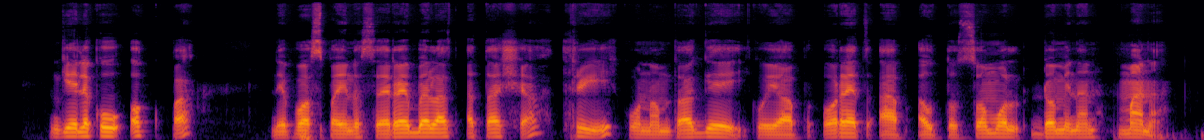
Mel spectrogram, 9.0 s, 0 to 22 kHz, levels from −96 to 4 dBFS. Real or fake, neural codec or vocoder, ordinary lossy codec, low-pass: real; none; none; 19.8 kHz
